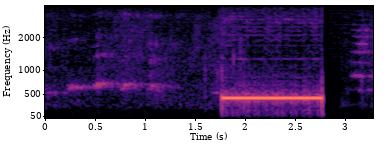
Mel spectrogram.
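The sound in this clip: Telephone busy tone after a dropped call: one loud, steady, single-pitched beep lasting about a second, preceded by faint voices on the line, with talking resuming just after.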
